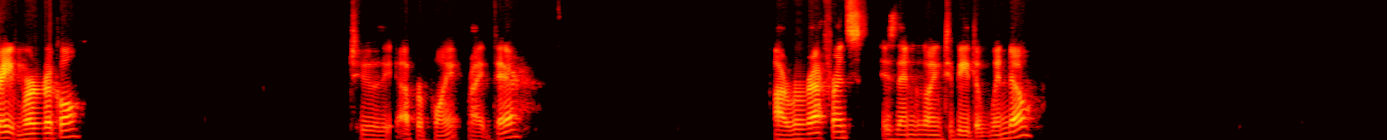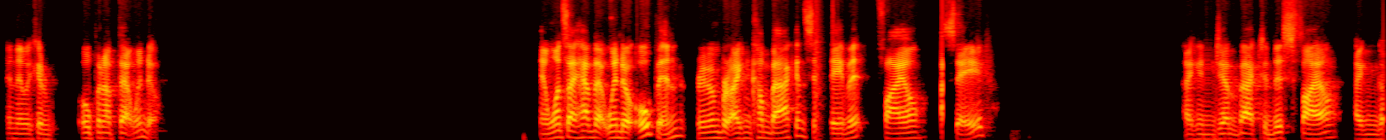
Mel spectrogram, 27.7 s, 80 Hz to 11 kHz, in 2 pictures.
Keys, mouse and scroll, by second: 1.0-1.6 scroll, 1.6-2.8 scroll, 3.4-3.8 scroll, 4.1-4.6 scroll, 4.6 scroll, 6.0 click, 7.5-8.6 scroll, 8.6-9.8 scroll, 10.3-10.8 scroll, 14.3 click, 17.6 click, 18.6-19.8 scroll, 20.3 right click, 22.6 click, 23.8 click, 26.2 click.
